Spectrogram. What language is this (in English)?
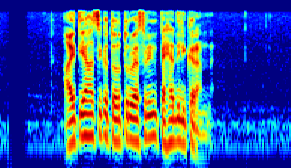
Sinhala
